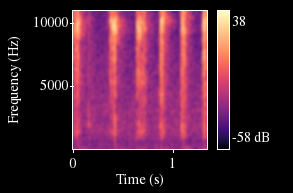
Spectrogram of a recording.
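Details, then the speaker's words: Daiwa Lexa WN300HSP baitcasting reel being reassembled during service, drag assembly tightened before star adjuster: crisp, evenly spaced clicks about four per second, nothing rough underneath; drag clicker working normally. "And now you can hear that clicker clicking."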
